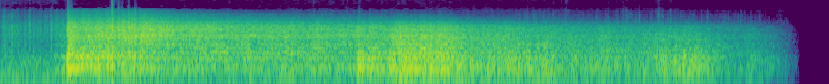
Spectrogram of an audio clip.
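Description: Thunder sound effect: a sudden loud crack about two-thirds of a second in, then rolling rumble that swells again around three and a half seconds and fades away just before the end.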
